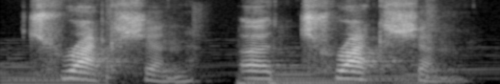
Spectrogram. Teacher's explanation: La T aquí se convierte en CH.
